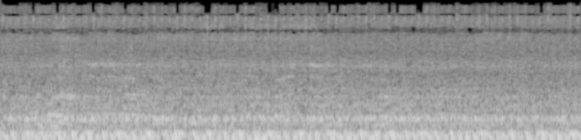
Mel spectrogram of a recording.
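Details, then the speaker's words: Honda Civic EK, warm, after idle air adjustment for the aircon load: deep, even, steady idle with AC on, no hunting or misses; idle now normal. "ganda na ng menor. Ayan oh. Sobrang tining parang aircon lang to."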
